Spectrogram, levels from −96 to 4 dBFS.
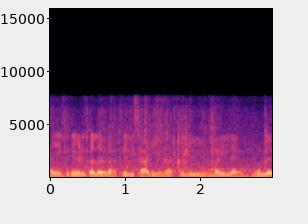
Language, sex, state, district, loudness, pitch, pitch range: Marathi, male, Maharashtra, Mumbai Suburban, -17 LUFS, 120 Hz, 115-125 Hz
